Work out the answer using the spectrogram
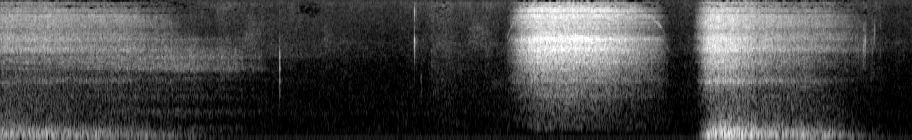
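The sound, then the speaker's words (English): Slow, audible breathing during a seated meditation: a soft, airy breath followed by a fuller, louder breath, with no talking. “Couple of breaths.”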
